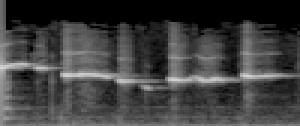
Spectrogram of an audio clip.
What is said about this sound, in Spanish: Es mi intención, sí, incorporar el silbido en, mi música.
